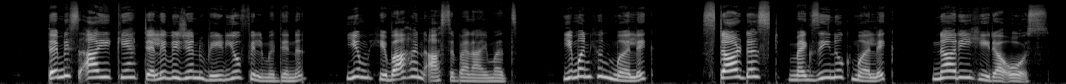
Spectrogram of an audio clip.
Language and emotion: Kashmiri, neutral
